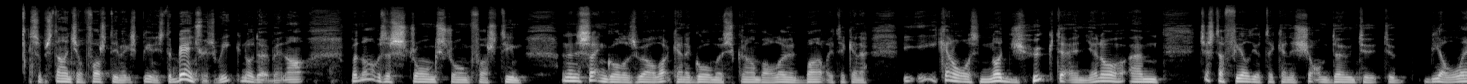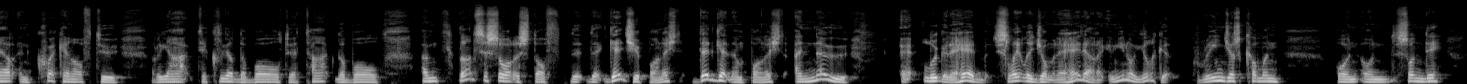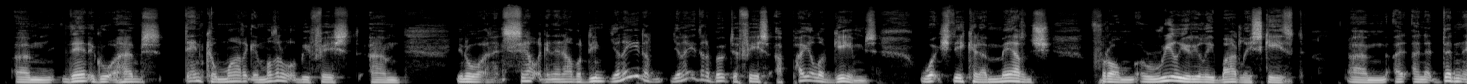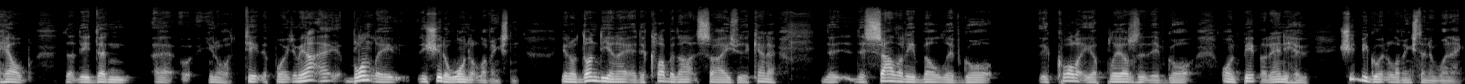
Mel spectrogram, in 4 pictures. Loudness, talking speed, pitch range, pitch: -20 LUFS, 220 wpm, 110-140 Hz, 120 Hz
